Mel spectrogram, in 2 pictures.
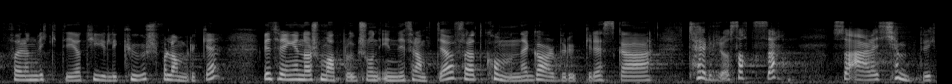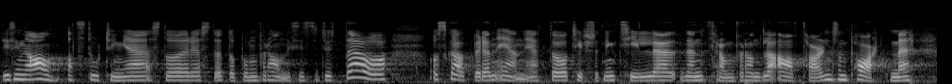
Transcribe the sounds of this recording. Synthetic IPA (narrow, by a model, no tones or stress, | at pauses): fɔɾɛnʋɪkt̪ɪɔt̪ʰyːd̪lɪkʰʉːʂfɔɭɑnbɾʉːkə | ʋɪt̪ʰɾɛŋːəɳɔʂmɑːt̪̚pʰɾʊd̪ʉkʂuːnʔɪ̰nːɪfɾɑmt̪ʰiːɑfɔɾɑt̪kʰɔmːənəɡɑːbɾʉ̰ːkəɾəskɑ | t̪ʰœrːə̰ɔsɑt̪sə | sɔʔæɖɛçɛmpəʋɪkt̪ɪsɪŋnɑːlɑt̪st̪uːʈʰɪŋːəst̪oːɾst̪øt̪ːɔpːɔmfɔɾhɑnd̪lɪŋsɪnst̪ɪt̪ʰʉt̪ːəɔʔɔskɑːpəɾɛnʔeːnɪheːt̪ɔt̪ʰɪlʂlʉt̪nɪŋt̪ʰɪld̪ɛnfɾɑmfɔɾhɑnd̪lə̰ʔɑːʋt̪ʰɑːlənsɔmpʰɑːʈəɳə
